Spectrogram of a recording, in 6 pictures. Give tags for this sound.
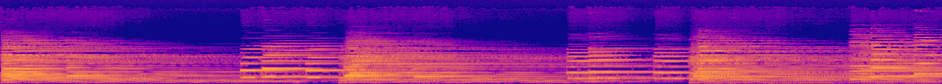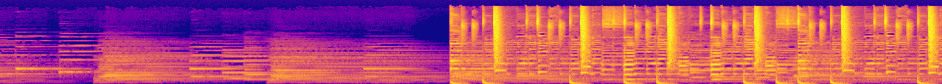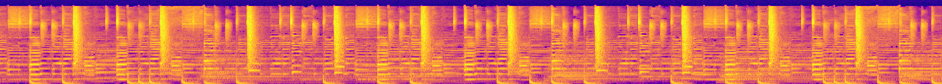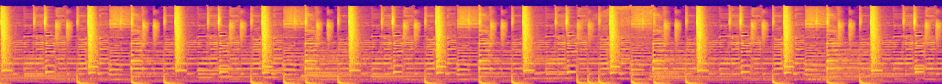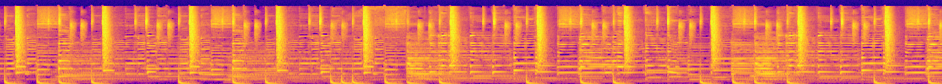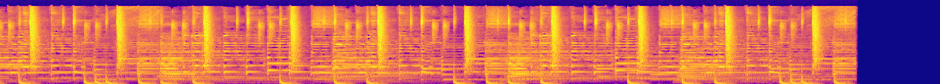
Beat Free Guitar Music Piano Sound

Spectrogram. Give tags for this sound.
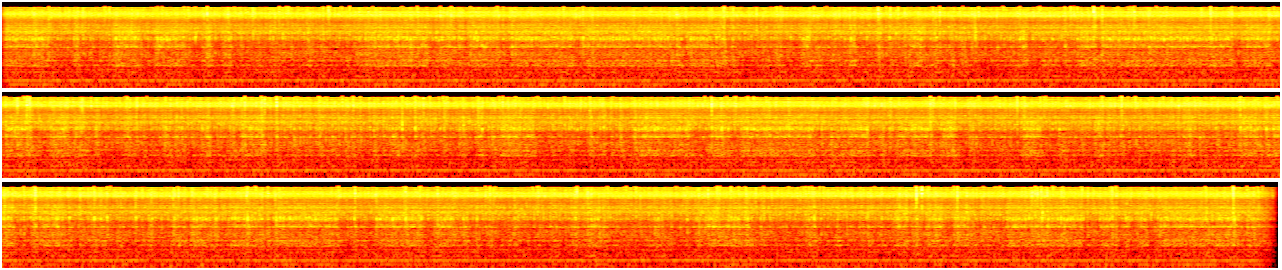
fan motor noise printer sputter

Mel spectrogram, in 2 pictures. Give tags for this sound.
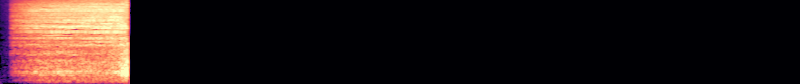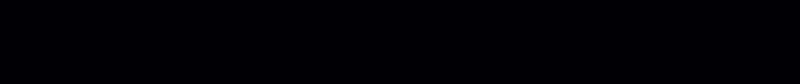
cymbal cymbals echo fx metal reverse

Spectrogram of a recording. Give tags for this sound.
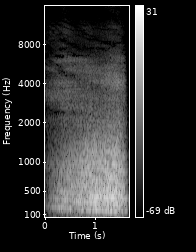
balloon bigger expand stretch

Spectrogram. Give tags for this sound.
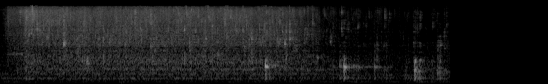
sfx water

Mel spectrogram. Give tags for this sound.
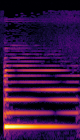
g note piano

